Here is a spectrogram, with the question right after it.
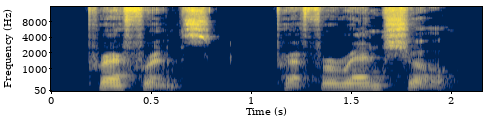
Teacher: Stress shift, first to third syllable, CE to TIAL.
